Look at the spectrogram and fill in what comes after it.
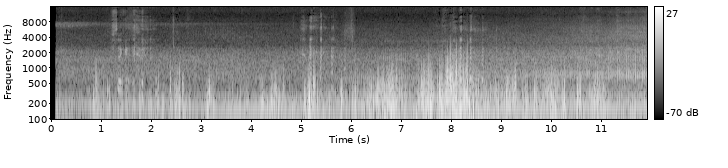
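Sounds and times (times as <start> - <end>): vehicle engine running: 0.1 - 11.9
wind buffeting microphone: 0.7 - 11.9.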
